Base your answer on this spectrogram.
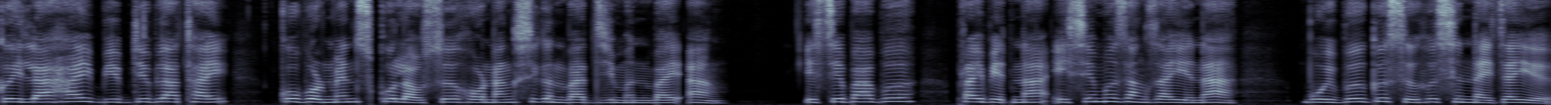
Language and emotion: Bodo, neutral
